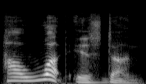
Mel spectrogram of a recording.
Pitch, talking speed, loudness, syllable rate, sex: 135 Hz, 165 wpm, -20 LUFS, 3.1 syllables/s, male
